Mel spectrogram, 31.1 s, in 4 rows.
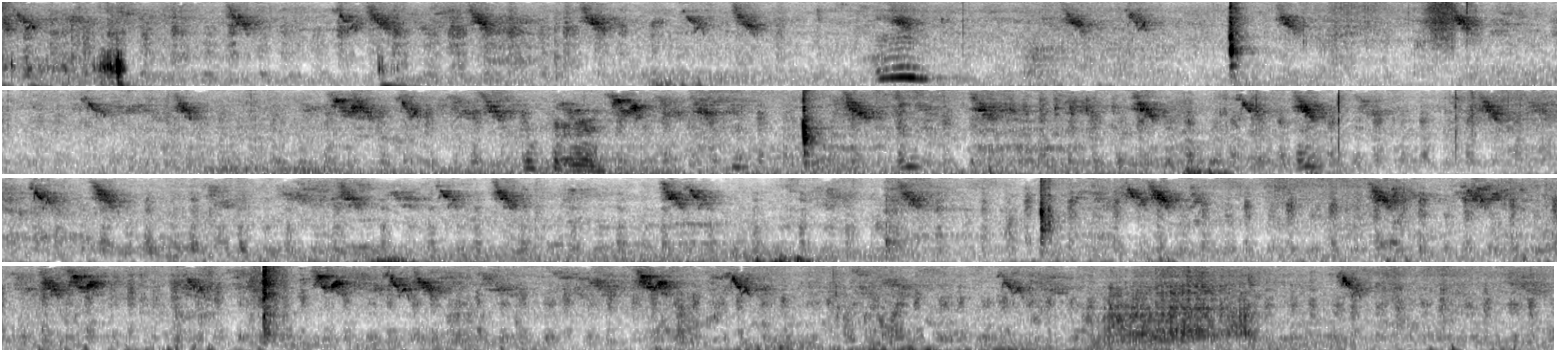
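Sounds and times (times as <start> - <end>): low bumps: 0.0 - 0.8
small birds chirping: 0.0 - 31.0.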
